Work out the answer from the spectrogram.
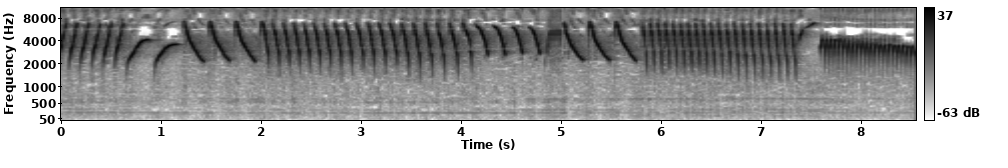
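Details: Canary singing as a lure to prompt other canaries to sing: long runs of rapid downward-sweeping whistled notes, a fast buzzy trill, then a steady descending rattle, loud and clear throughout.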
